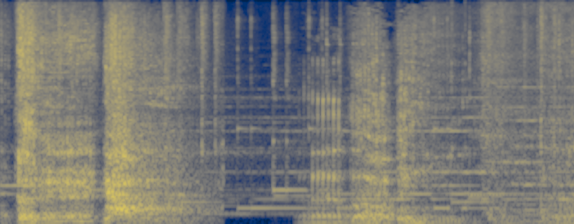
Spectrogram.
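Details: Tiger roars set against background music: two loud, rough, low bursts in the first seconds, then a gap and further growling rumbles under steady musical tones.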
